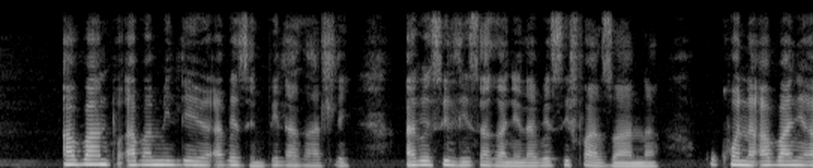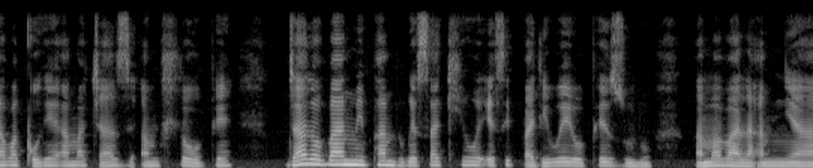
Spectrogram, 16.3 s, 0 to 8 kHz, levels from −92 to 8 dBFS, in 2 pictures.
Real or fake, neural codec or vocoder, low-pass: real; none; 7.2 kHz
